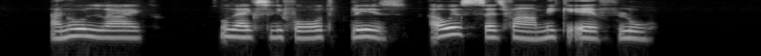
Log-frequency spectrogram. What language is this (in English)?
Nigerian Pidgin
